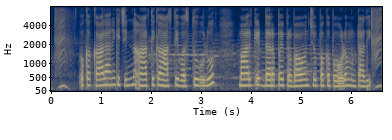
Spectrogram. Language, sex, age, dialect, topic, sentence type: Telugu, female, 18-24, Southern, banking, statement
